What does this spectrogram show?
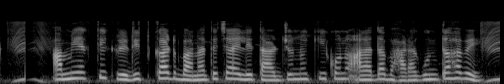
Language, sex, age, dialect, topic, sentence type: Bengali, female, 18-24, Northern/Varendri, banking, question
